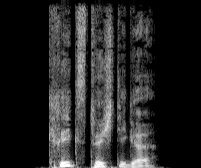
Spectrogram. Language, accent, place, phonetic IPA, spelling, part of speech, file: German, Germany, Berlin, [ˈkʁiːksˌtʏçtɪɡə], kriegstüchtige, adjective, De-kriegstüchtige.ogg
- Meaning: inflection of kriegstüchtig: 1. strong/mixed nominative/accusative feminine singular 2. strong nominative/accusative plural 3. weak nominative all-gender singular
